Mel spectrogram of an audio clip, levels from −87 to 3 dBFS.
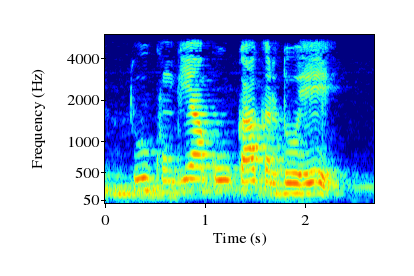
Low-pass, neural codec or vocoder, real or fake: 5.4 kHz; none; real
